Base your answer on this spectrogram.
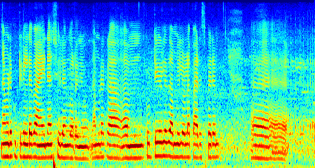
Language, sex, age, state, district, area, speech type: Malayalam, female, 30-45, Kerala, Alappuzha, urban, spontaneous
